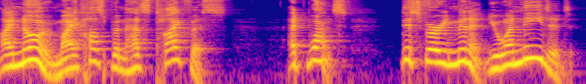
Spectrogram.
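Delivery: high, loud, desperate demand; urgent insistence. A narrator's reading. Nelly urgently pleads with reluctant doctor.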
